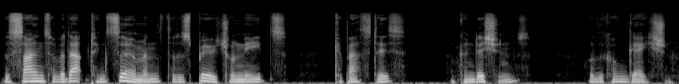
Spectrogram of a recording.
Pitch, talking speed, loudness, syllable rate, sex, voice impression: 120 Hz, 135 wpm, -20 LUFS, 5.5 syllables/s, male, masculine, adult-like, slightly relaxed, weak, soft, raspy, cool, calm, slightly mature, friendly, reassuring, wild, slightly modest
